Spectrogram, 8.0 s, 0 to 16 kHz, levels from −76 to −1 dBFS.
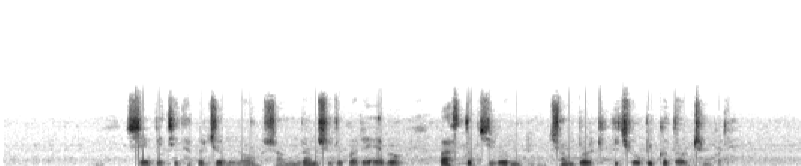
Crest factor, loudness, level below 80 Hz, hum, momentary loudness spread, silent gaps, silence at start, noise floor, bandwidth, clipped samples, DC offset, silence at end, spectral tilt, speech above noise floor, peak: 22 dB; -19 LUFS; -58 dBFS; none; 15 LU; none; 1.3 s; -58 dBFS; 7.8 kHz; under 0.1%; under 0.1%; 0.7 s; -2.5 dB/octave; 36 dB; 0 dBFS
